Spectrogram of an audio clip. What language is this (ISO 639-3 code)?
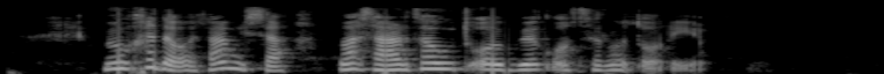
kat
